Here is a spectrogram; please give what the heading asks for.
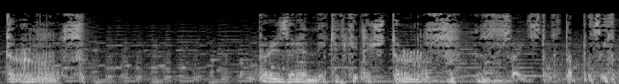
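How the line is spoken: Indignant muttering. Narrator (Russian): бормотал в негодовании

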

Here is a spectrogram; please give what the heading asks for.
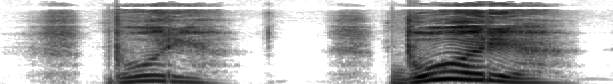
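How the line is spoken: Frightened mother's cry. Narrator (Russian): испуганным голосом воскликнула мать

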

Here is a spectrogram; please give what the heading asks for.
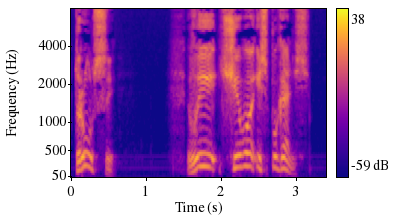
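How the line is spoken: Shout. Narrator (Russian): крикнул оркестру

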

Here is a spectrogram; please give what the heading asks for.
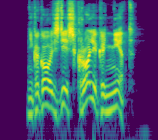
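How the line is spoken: Angry interruption. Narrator (Russian): сердито прервал ее миссер Никола

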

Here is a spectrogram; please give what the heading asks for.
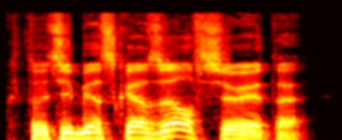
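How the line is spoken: Mocking question. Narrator (Russian): спросил Самуил все так же насмешливо

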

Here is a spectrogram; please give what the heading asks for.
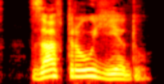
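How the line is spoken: Low droning voice. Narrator (Russian): в комнате матери прогудел ее голос

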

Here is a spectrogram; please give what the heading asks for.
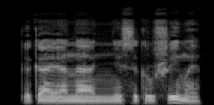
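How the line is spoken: Quiet. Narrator (Russian): тихо сказала Лидия

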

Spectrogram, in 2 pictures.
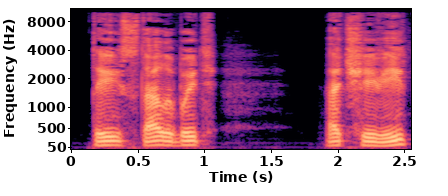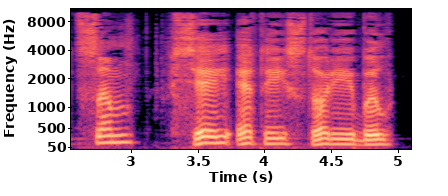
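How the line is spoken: Plain. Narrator (Russian): спросил Воинов

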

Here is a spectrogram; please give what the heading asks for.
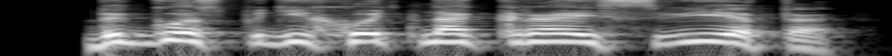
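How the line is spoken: Laughing. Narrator (Russian): засмеялся дьякон

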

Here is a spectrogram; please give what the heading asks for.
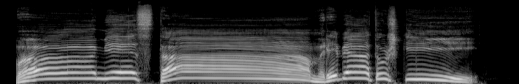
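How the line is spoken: Ringing shout. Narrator (Russian): звонко крикнул

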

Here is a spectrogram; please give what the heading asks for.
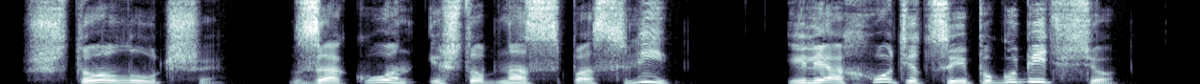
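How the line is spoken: Yelling. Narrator (Russian): Джек уже тоже вопил

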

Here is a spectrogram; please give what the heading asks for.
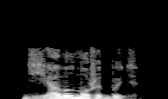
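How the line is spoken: Exclamation. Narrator (Russian): воскликнул Петр

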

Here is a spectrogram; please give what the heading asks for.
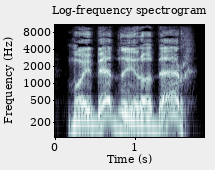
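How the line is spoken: Cheerful, unirritated. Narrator (Russian): говорил он весело, не раздражаясь

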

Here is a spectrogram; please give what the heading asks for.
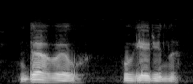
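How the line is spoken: Weak voice. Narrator (Russian): ответила она слабым голосом

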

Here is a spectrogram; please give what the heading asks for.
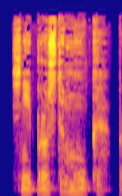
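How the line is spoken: Whispered. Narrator (Russian): прошептала она

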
